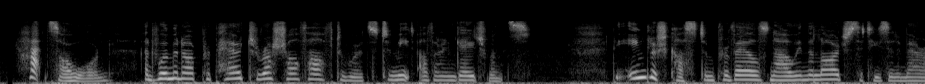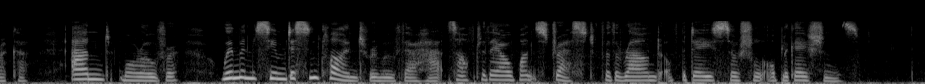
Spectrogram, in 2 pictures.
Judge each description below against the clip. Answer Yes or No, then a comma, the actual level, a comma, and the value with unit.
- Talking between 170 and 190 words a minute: No, average, 155 wpm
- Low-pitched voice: No, high, 195 Hz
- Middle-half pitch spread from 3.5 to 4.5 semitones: No, wide, 5.6 semitones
